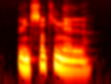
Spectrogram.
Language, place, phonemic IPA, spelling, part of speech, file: French, Paris, /sɑ̃.ti.nɛl/, sentinelle, noun, Fr-sentinelle.ogg
- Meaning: sentinel, sentry, guard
